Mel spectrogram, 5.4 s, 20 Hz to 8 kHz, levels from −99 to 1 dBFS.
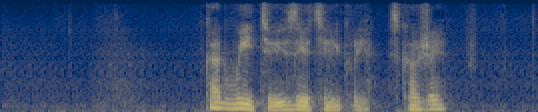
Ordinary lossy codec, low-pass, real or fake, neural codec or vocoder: none; 7.2 kHz; fake; codec, 16 kHz, 1.1 kbps, Voila-Tokenizer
